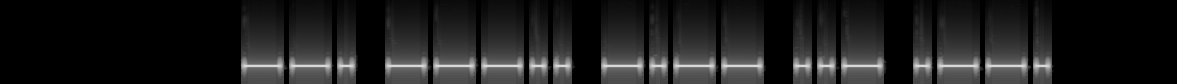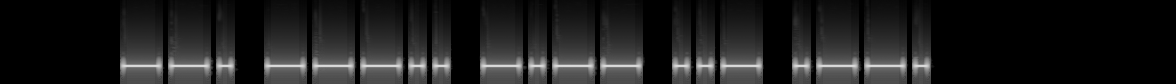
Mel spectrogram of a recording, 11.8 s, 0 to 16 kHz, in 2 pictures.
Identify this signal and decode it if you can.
Morse code, heard as a keyed tone, about 21 wpm, 700 Hz. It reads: G8YUP G8YUP
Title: DXCC-100 Call Signs - 5 Characters - Repeated 2x - 20wpm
